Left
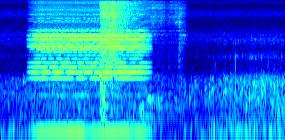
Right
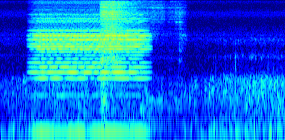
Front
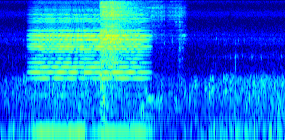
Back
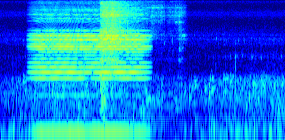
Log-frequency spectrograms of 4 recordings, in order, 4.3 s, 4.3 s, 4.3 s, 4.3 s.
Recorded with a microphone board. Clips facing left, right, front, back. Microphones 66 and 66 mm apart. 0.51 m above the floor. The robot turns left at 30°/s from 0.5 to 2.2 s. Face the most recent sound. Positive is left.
turn(degrees=60)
